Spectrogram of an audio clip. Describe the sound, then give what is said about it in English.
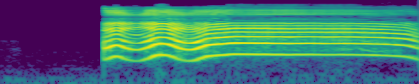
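A person loudly imitates a rooster's crow, one long call that starts with a wavering, warbling rise and then holds a steady, strained note before cutting off. “I can give you a good rooster.”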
